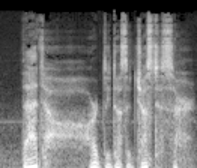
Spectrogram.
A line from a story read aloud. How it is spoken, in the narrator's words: choked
